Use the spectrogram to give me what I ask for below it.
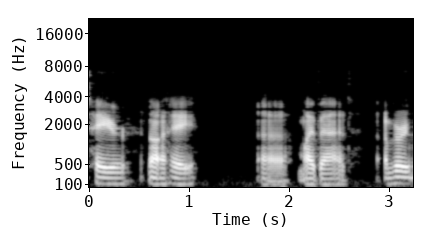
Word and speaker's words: Heyer: I don't think so I just realized that I was saying Heather's name wrong it's I think it's hair dye hey my bad I'm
